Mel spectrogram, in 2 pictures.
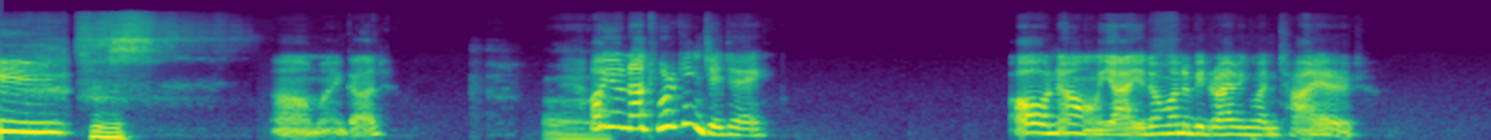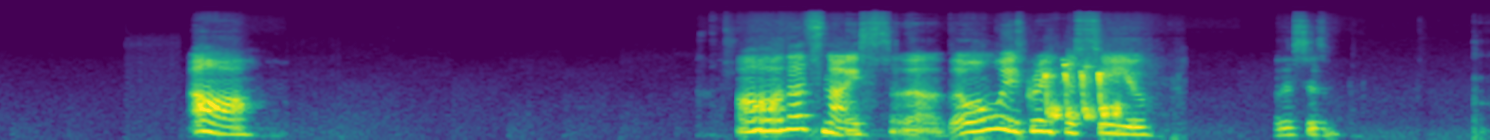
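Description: A young woman talks calmly in bursts, heard through an online call.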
